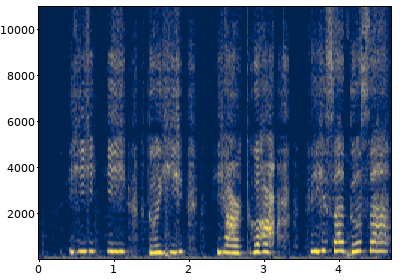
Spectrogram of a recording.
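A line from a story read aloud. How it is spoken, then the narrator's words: Loud chanting. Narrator (Chinese): 小徒弟大声念道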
